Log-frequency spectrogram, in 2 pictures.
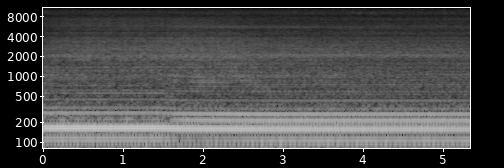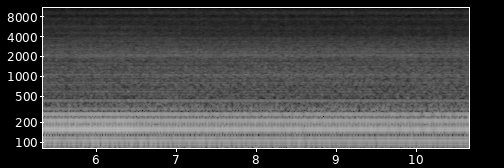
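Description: A loud, steady low hum with a deep drone, a tone settling in the first two seconds, then an even rumble; abnormally noisy unit.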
